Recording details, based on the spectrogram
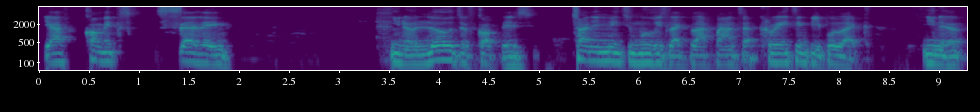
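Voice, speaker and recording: Low-voiced man. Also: a bit bright, rough recording. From Nigeria. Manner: emphatic, often ending points with "right?". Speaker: panelist, comic company head. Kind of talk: virtual panel discussion.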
